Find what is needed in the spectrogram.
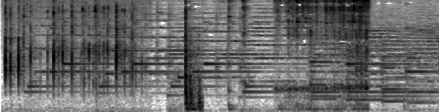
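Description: Background music of quick, short notes. A single knock sounds just under two seconds in.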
